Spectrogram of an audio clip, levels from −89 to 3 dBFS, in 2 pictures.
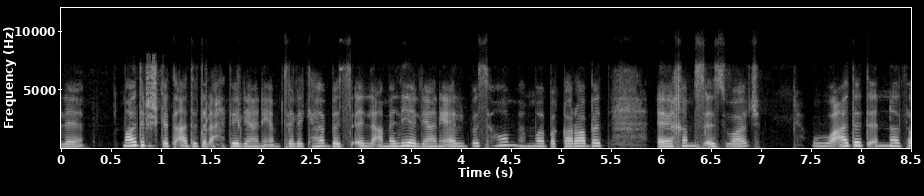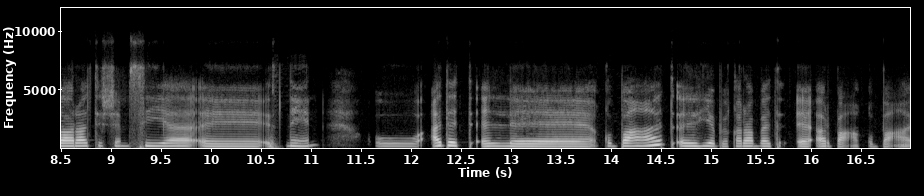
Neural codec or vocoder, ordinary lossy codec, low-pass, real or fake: none; Opus, 24 kbps; 7.2 kHz; real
